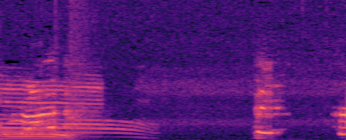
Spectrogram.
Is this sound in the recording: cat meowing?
yes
